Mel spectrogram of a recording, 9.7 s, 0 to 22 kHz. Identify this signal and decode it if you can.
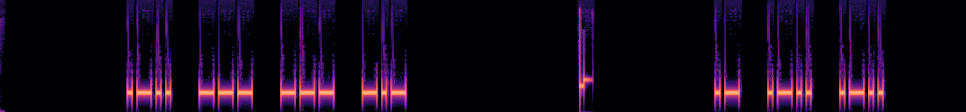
Morse code, heard as a keyed tone, about 25 wpm, spaced as for 18 wpm, 700 Hz. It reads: LOOK ALL
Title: 2x Character Spacing - Top 200 Words - 25wpm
